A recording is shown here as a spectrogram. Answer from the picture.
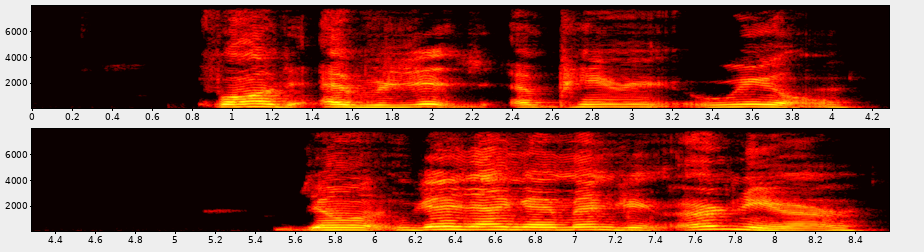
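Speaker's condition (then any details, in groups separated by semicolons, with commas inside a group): Cerebral palsy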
